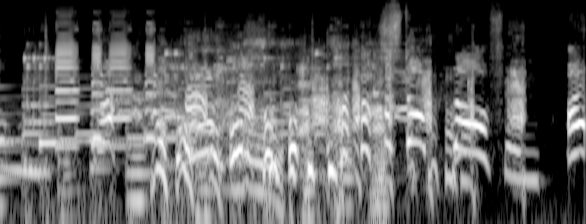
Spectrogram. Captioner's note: toots horn; all laugh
